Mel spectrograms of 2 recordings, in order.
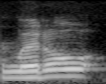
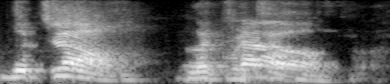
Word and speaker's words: Littell: Going back to Mark Little, am I pronouncing that right? Mark Littell? Littell. Mark Littell, thank you.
